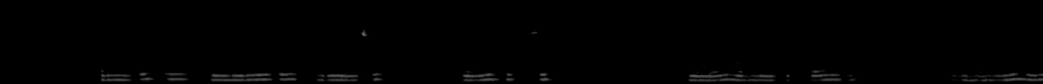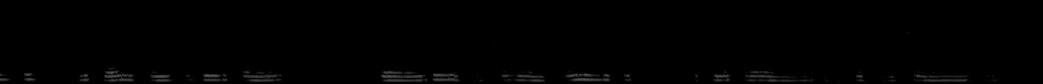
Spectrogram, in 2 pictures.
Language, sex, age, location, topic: Kinyarwanda, female, 25-35, Nyagatare, agriculture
